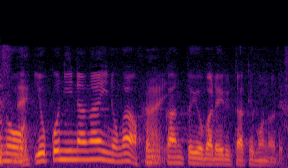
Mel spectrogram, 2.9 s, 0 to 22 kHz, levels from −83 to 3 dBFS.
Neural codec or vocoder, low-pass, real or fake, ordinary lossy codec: none; 7.2 kHz; real; none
